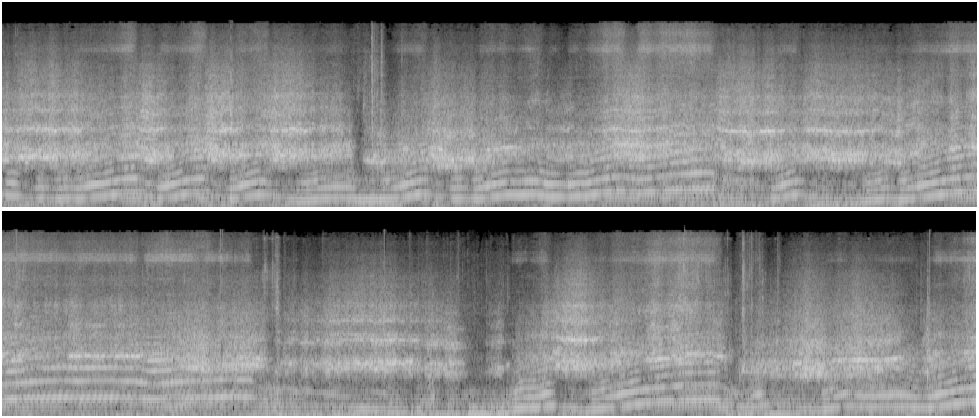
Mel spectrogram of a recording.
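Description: Tyres squeal on tarmac as the car slides.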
